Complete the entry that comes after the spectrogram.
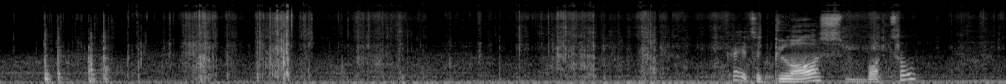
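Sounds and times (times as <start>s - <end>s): packaging crinkling and rustling: 0.1s - 10.0s.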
